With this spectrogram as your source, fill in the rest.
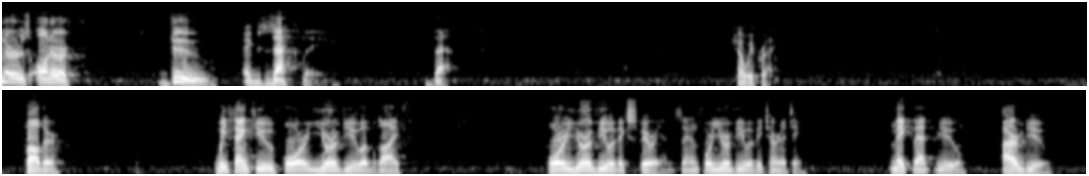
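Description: An elderly man speaks calmly, with long pauses.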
